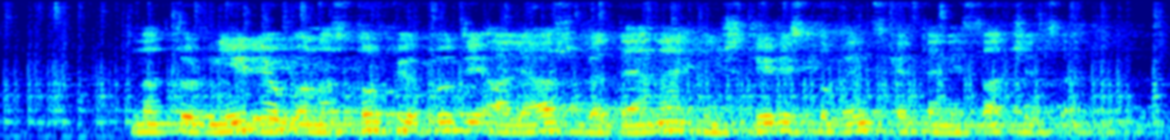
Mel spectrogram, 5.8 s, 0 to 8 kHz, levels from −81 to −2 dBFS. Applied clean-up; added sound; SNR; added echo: none; Drip; 15 dB; reverberation time 2.1 s.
